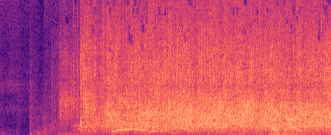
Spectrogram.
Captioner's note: cheering, applause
